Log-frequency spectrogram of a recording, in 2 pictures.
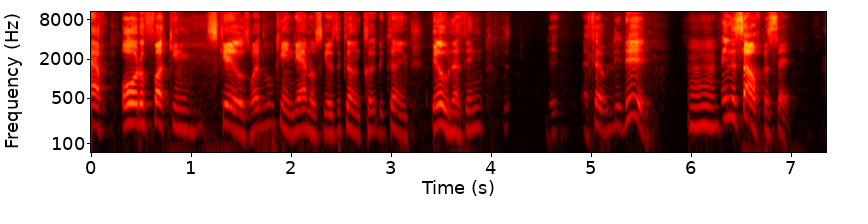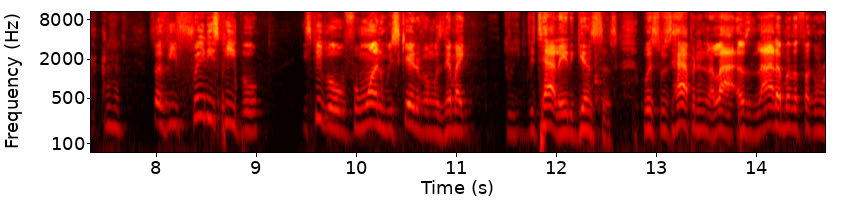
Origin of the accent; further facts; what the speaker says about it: Nigeria; So just because I'm from Nigeria doesn't mean I have fucking Egyptian motherfucking roots.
